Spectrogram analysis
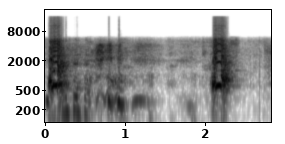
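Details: Male Jack Russell Terrier cross, a pet humping its owner's leg, gives one sharp bark, then low throaty grumbling and a short whine, then a second sharp bark about two seconds later.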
